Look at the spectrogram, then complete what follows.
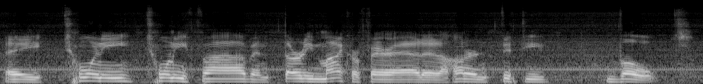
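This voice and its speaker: A man narrating a repair casually in an unhurried, halting, matter-of-fact way. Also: medium pitch, fairly even intonation, slight background noise, low-quality recording. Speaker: radio repair hobbyist presenting.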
